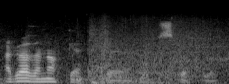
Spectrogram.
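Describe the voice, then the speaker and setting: A man's voice: fairly low pitch, a little slow, noisy background. Laid-back young man rambling over gameplay. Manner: relaxed, rambling, self-correcting with many fillers. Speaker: livestreaming gamer. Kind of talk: casual gameplay commentary.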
